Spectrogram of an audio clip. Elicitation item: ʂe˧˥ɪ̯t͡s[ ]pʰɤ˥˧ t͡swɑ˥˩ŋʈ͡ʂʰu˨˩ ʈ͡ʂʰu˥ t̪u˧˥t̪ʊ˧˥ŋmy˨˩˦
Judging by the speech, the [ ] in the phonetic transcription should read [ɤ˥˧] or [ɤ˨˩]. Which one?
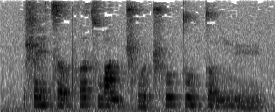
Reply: ɤ˨˩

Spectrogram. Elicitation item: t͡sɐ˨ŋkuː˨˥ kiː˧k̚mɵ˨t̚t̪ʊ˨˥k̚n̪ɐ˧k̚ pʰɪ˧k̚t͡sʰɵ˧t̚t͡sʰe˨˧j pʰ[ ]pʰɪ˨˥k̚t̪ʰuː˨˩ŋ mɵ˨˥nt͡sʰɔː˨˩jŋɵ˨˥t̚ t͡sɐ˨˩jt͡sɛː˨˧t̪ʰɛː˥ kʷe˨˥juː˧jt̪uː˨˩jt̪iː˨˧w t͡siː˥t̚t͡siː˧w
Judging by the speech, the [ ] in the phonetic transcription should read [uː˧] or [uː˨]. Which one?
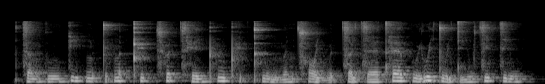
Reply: uː˧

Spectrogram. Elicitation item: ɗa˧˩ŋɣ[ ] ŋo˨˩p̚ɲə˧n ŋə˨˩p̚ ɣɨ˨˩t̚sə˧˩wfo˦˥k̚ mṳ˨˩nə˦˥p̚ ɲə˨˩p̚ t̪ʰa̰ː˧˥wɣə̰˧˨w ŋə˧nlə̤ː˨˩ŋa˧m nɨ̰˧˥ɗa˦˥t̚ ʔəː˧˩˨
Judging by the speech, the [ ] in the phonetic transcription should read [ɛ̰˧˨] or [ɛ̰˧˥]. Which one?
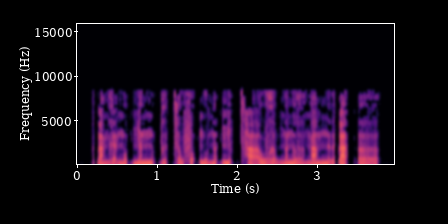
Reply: ɛ̰˧˨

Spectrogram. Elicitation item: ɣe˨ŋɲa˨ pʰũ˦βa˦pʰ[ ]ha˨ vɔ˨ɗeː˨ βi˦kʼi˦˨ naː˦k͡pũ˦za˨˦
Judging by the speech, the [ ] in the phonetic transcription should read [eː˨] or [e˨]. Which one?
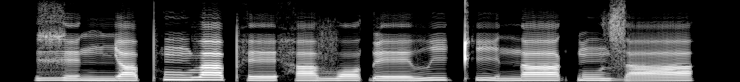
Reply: eː˨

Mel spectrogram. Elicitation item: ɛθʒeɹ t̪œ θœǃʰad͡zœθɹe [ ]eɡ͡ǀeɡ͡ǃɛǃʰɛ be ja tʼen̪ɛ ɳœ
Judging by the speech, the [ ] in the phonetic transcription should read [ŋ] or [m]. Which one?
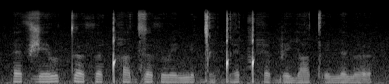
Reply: ŋ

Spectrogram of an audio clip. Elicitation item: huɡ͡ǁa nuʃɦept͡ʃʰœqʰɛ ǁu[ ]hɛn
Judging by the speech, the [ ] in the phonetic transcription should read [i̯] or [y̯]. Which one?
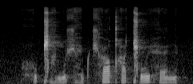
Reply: y̯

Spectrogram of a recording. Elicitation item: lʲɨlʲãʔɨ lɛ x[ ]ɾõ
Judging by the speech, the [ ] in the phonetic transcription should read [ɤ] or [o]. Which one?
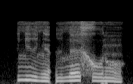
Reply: o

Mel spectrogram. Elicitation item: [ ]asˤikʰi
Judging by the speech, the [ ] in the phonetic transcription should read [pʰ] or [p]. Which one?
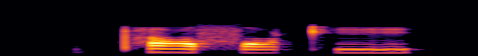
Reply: pʰ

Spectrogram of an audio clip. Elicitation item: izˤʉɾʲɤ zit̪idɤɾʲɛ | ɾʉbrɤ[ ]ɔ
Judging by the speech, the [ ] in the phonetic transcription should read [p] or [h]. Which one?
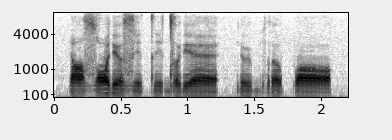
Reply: p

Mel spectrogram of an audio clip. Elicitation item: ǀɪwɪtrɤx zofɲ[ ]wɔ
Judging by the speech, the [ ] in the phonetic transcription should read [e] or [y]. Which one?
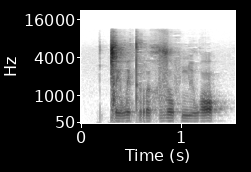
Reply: y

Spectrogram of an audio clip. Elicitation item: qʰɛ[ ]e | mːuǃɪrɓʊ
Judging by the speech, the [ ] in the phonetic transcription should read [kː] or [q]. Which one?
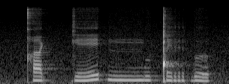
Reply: kː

